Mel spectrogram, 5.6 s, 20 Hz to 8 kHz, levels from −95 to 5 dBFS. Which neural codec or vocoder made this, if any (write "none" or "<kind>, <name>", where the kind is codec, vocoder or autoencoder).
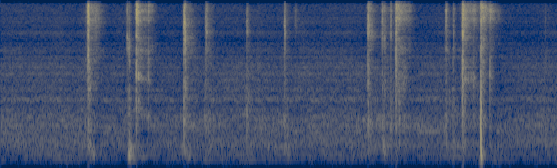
codec, SNAC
